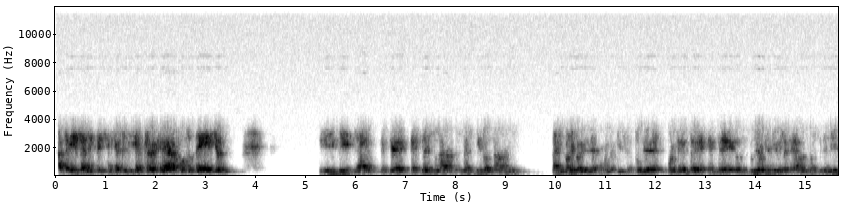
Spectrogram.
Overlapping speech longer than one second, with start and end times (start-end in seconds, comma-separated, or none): none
